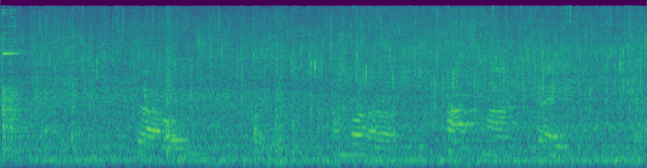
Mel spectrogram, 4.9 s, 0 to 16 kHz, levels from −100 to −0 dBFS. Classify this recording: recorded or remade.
recorded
